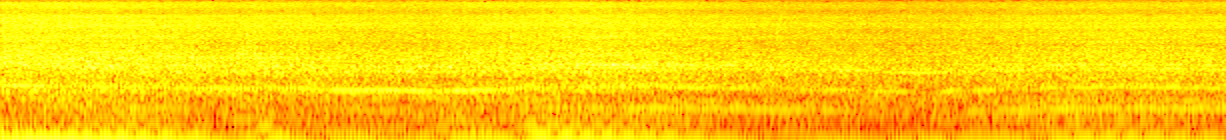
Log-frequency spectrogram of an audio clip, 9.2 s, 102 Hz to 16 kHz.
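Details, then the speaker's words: Honda EK hatch, D16Y7 freshly refreshed (head gasket, water pump, timing belt, seals), first start-up: idle rises and sags every couple of seconds under a faint belt squeak. Owner suspects burning off oil, not an exhaust leak; irregular idle. "That's a weird idle. Oh, there's an exhaust leak for sure. Actually, no. It's probably just burning off oil."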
